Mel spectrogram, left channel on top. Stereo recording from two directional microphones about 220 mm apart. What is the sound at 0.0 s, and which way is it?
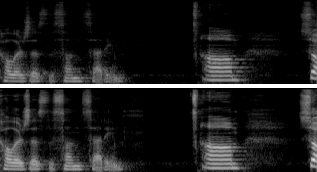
Speech, 50° right (ahead or behind).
